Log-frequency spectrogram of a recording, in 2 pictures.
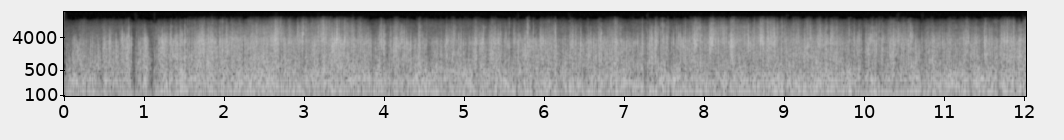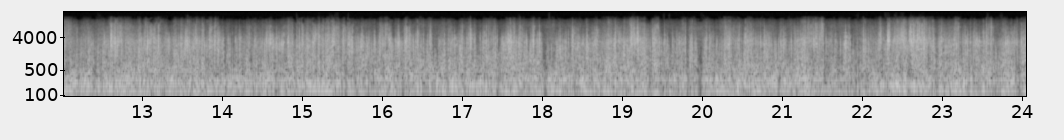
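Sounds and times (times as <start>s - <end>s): strong wind buffeting microphone: 0.0s - 24.0s.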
